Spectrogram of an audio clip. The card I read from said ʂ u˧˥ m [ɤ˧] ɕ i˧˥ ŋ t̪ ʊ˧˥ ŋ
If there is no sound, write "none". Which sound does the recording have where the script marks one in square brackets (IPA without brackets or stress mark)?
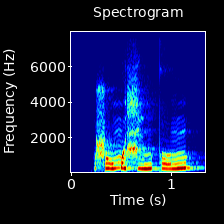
ɤ˧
